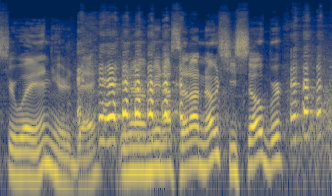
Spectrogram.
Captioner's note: Chanel laughs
